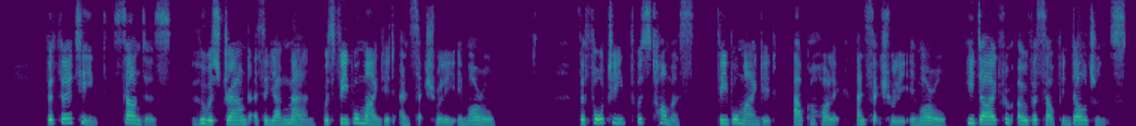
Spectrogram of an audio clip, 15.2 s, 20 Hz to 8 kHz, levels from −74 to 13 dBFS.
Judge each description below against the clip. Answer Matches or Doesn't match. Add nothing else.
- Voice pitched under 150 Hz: Doesn't match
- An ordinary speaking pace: Doesn't match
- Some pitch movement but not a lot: Matches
